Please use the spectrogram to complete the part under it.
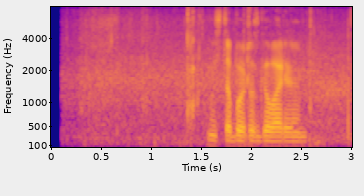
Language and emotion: Russian, neutral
